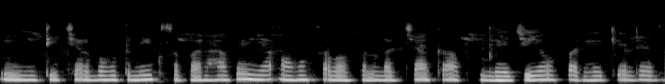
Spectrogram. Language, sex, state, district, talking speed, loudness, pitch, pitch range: Maithili, female, Bihar, Saharsa, 155 wpm, -19 LUFS, 205 Hz, 200-215 Hz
